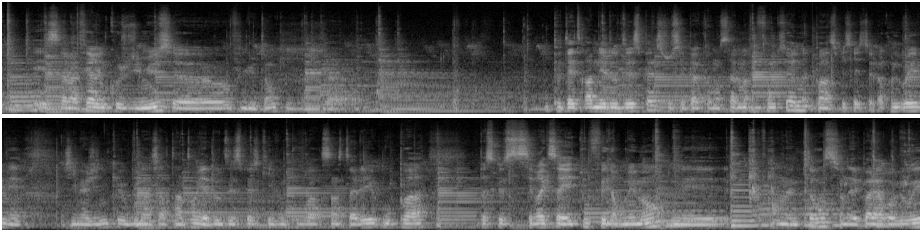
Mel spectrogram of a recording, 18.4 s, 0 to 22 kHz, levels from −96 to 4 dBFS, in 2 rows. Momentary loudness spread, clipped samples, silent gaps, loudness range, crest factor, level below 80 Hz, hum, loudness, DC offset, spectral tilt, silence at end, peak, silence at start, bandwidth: 13 LU; under 0.1%; none; 4 LU; 16 dB; -78 dBFS; none; -29 LUFS; under 0.1%; -5 dB/octave; 0 s; -12 dBFS; 0 s; 16.5 kHz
